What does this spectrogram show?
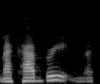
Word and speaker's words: macabre: he had escaped them how do you say this word macabre make a brief yeah my cat oh it's French okay Macabre so he told the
